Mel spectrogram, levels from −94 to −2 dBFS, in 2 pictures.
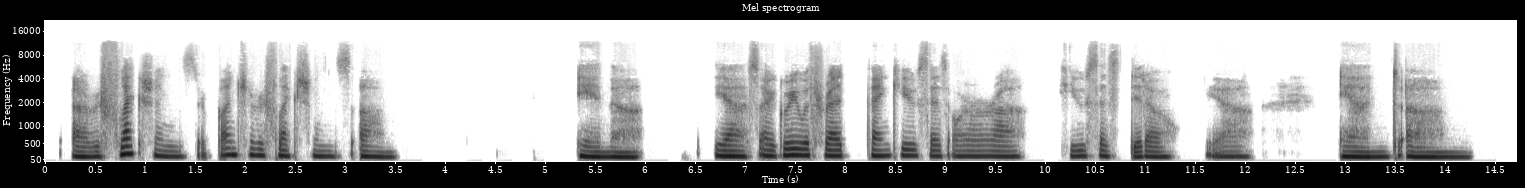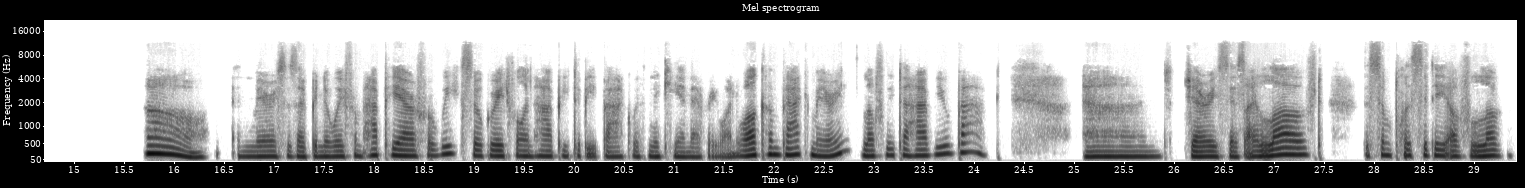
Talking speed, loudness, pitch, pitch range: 135 wpm, -21 LUFS, 150 Hz, 140-170 Hz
